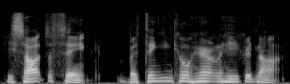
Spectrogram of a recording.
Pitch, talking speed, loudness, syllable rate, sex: 130 Hz, 205 wpm, -20 LUFS, 5.6 syllables/s, male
